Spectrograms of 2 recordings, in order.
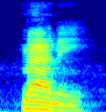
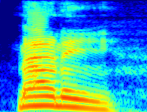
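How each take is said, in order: First: Level, contained call of his name; restrained address. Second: High, loud yell of the name; exasperated shout. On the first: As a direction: say the name evenly, holding back. Dio's first, restrained call to Manny. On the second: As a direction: shout it to cut him off. Dio's exasperated second call. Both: Acted.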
